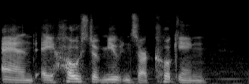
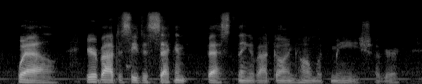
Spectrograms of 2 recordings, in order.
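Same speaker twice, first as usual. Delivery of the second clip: impression of a woman's voice; 2 semitones lower, 6 dB quieter than usual. Acting out a woman answering someone praising her breakfast, impression of a woman. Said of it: "great impression of a woman".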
